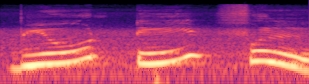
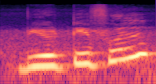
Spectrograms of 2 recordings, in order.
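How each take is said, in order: First: Very slow, each syllable pulled apart, falling at the end. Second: Said in the usual way. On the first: Shown as a demonstration. Teacher sounding out syllables slowly for the class. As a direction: stretch the word out beat by beat.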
